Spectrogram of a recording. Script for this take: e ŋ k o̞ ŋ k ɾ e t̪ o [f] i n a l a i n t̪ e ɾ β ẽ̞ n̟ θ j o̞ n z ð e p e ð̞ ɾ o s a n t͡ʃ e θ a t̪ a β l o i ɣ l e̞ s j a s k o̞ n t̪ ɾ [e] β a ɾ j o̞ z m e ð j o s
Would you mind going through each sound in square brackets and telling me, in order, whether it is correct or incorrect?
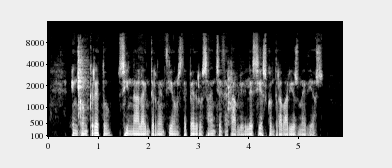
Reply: incorrect, incorrect

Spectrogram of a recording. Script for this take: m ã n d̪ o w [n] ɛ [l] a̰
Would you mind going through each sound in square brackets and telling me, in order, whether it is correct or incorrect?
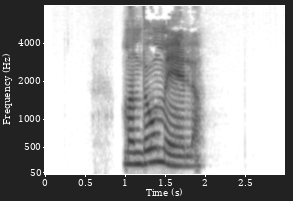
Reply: incorrect, correct

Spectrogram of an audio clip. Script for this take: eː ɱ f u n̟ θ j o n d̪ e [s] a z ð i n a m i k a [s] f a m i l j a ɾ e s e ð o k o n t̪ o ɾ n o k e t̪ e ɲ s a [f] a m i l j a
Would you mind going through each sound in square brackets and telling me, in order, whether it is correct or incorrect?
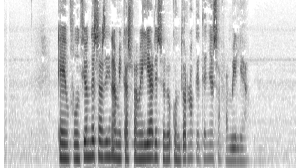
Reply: correct, correct, correct

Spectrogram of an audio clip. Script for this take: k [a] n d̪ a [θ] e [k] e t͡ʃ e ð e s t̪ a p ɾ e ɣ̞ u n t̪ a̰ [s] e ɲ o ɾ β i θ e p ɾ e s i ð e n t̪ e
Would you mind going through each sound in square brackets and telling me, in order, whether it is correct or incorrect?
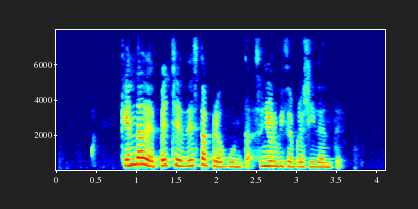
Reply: incorrect, incorrect, incorrect, correct

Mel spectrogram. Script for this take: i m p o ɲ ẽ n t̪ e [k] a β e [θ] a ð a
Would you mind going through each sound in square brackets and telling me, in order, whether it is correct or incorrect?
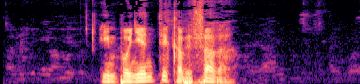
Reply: correct, correct

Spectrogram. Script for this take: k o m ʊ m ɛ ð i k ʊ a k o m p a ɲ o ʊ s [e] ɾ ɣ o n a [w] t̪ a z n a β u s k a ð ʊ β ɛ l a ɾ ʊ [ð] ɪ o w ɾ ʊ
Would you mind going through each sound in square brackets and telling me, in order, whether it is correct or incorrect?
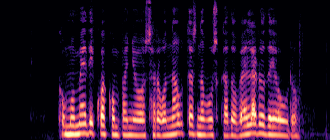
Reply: incorrect, correct, correct

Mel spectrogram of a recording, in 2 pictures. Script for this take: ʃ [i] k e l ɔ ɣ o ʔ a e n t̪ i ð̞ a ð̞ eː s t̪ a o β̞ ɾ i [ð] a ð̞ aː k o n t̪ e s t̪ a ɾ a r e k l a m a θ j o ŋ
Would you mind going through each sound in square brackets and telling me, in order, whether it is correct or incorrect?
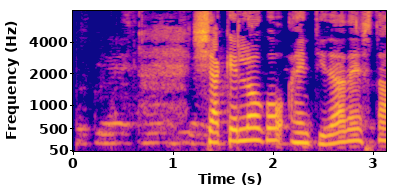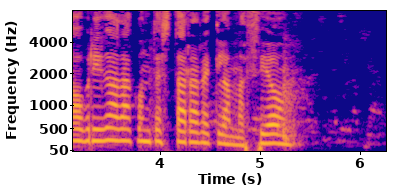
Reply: incorrect, incorrect

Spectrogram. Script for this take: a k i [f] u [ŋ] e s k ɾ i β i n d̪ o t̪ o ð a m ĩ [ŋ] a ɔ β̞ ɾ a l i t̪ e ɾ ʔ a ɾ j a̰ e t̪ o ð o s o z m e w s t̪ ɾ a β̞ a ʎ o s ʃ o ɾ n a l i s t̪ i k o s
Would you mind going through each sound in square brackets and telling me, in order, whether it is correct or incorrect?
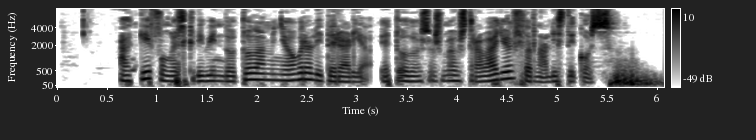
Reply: correct, correct, incorrect

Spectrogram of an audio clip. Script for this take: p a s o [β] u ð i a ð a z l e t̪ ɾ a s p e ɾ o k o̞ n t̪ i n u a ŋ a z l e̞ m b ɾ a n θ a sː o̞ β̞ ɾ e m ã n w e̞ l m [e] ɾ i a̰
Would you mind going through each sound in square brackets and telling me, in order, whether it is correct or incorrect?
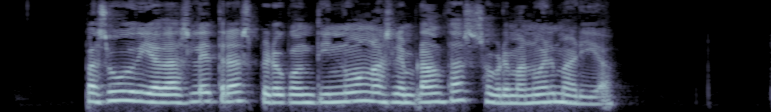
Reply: incorrect, incorrect

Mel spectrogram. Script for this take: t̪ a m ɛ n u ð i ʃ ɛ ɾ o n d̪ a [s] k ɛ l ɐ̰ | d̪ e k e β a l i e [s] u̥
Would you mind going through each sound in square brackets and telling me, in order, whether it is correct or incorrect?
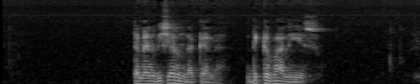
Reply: incorrect, correct

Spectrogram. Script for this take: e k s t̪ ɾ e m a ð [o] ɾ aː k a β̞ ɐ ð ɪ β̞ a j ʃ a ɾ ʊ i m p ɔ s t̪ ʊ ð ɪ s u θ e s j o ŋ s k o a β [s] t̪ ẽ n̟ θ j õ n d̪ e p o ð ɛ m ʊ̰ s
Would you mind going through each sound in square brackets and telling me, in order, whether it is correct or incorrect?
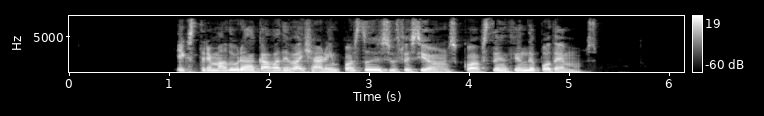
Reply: incorrect, correct

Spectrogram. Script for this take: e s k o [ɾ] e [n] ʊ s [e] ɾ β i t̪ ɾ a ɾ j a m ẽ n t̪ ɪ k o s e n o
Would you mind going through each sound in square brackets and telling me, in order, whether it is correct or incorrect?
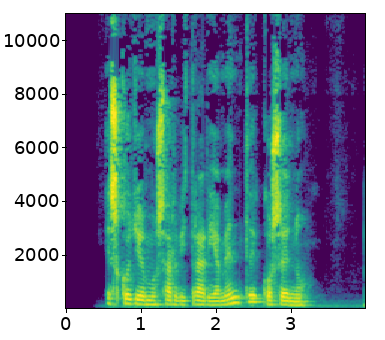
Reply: incorrect, incorrect, incorrect

